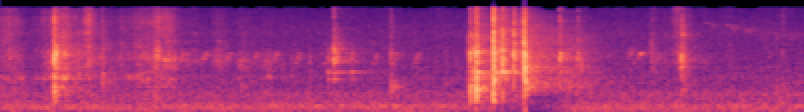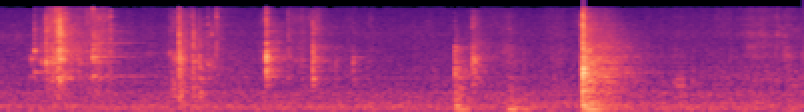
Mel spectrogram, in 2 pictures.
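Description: Scallop oval craft punch snapping through a piece of cardstock, a sharp crunchy clack about two and a half seconds in, among lighter paper rustles and handling clicks. A single sharp click near the end is the loudest sound.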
